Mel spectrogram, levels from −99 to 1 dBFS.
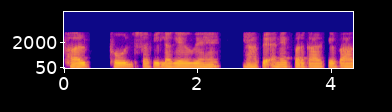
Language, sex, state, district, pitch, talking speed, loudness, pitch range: Hindi, male, Bihar, Jamui, 115 Hz, 165 wpm, -21 LUFS, 115-120 Hz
